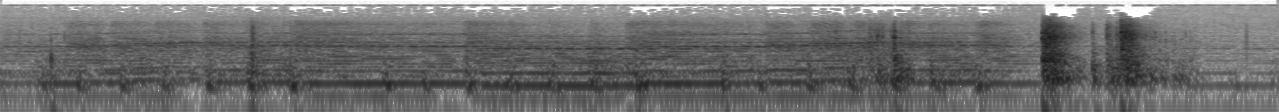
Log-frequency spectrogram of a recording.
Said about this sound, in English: Close the door.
